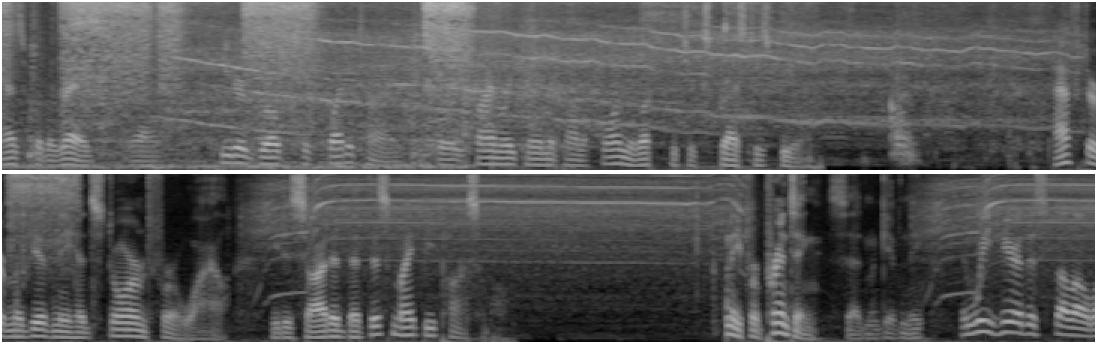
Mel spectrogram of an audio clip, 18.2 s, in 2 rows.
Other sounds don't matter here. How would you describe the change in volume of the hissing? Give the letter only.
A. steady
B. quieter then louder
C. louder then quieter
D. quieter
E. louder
D.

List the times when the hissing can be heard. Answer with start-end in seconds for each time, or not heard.
0.0-9.9.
